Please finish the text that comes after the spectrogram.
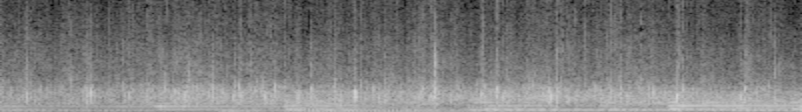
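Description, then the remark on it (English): A crowd claps steadily over sustained keyboard or organ chords that shift pitch a few times, the dense patter of applause running throughout at a moderate level. “Go ahead and clap for them again.”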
